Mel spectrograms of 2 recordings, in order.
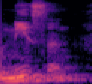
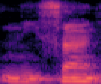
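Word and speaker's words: Nisán: Y corrijo también porque a veces digo Nisan, no, la pronunciación es Nisan con tilde en la A, el día de la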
